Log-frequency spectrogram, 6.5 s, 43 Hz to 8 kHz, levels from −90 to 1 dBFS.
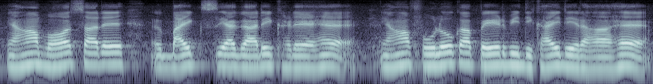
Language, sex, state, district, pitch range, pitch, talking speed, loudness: Hindi, male, Arunachal Pradesh, Lower Dibang Valley, 125-145 Hz, 135 Hz, 155 wpm, -17 LUFS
